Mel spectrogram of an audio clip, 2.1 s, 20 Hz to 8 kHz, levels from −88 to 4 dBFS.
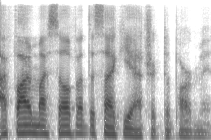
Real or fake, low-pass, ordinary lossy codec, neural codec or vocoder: fake; 7.2 kHz; MP3, 64 kbps; codec, 16 kHz, about 1 kbps, DyCAST, with the encoder's durations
